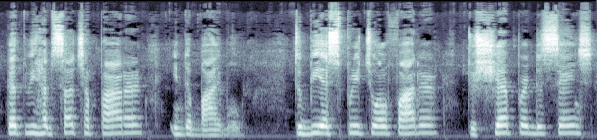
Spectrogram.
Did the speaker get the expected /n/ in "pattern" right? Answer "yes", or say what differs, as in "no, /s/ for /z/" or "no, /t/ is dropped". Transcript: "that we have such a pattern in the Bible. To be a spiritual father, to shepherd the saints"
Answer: no, /n/ is dropped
